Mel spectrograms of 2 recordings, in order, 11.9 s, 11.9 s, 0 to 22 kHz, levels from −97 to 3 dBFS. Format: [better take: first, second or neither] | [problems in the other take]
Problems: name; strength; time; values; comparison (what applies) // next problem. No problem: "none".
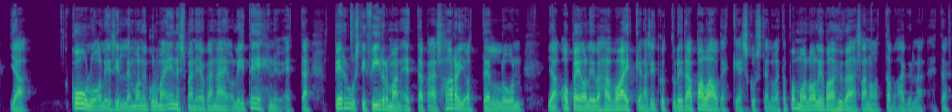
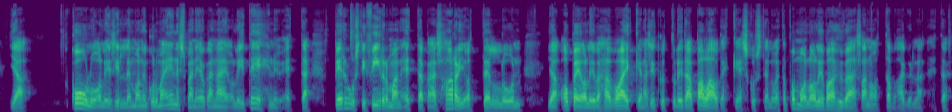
first | thin; somewhat; fading below 500 Hz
